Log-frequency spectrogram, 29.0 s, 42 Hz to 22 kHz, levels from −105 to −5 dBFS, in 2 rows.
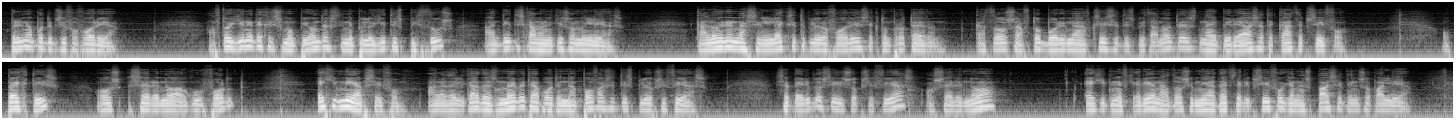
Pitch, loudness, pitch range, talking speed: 105 Hz, -23 LUFS, 95-120 Hz, 140 wpm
